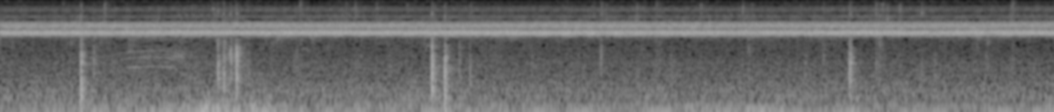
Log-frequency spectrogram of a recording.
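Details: Grass insects keep up an unbroken, piercing trill through an early autumn night; a brief low rustle or thump and a handful of crisp clicks stand out against the steady chorus.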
